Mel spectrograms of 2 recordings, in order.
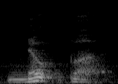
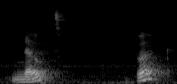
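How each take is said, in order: First: "notebook" as one slow, drawn-out word, falling; words joined. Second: "Note", then "book", each alone with a rising tune; words kept apart. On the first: Teacher putting two words together, slow joined "notebook". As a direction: blend "notebook" together slowly. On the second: Teacher prompting pupil to join words, separate "Note", "book". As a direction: pause clearly between "Note" and "book". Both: Shown as a demonstration. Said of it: "take words and put 'em together".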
